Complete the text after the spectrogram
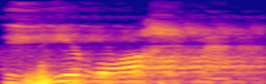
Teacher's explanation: اب اس ہا کو ہم جو ہے نا حلق سے ادا کرتے ہیں، حروف حلقی میں سے ہے۔ رحمن، را کو ہم نے پر پڑھنا ہے اور ہا کو باریک پڑھنا ہے۔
